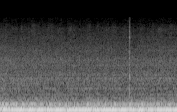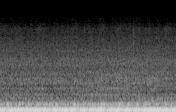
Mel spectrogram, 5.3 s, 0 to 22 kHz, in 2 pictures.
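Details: Turbo LS V8 in a 4x4 Hilux, in neutral just after restarting the rebuilt motor following pushrod concerns: deep, steady burble with an even low rumble and no knocks or misses; runs smoothly and healthy.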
